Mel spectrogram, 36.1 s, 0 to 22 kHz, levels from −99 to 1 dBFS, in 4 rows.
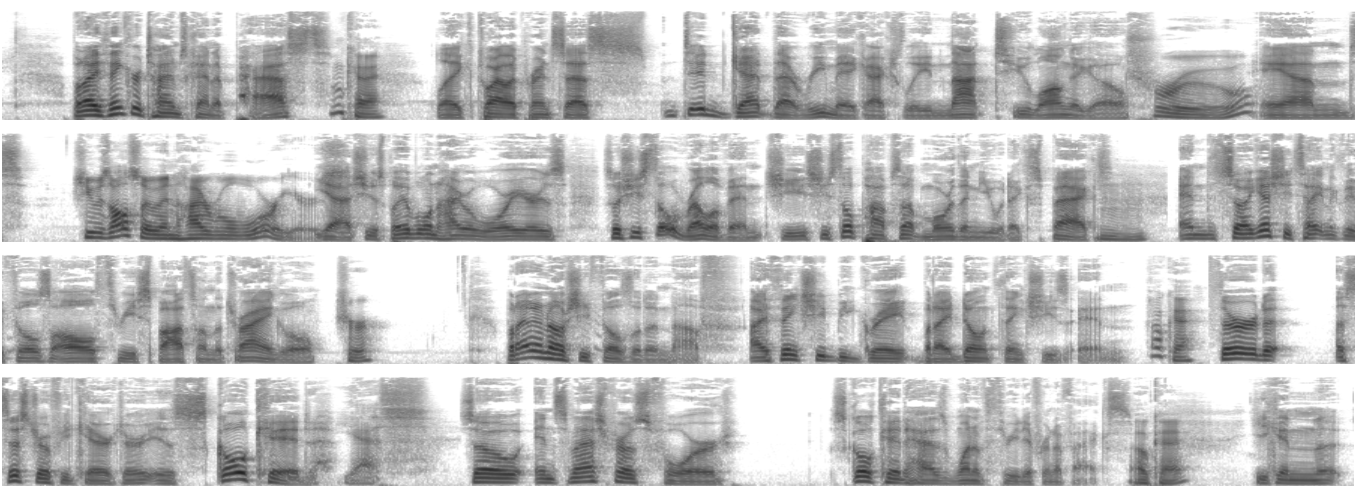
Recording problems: none

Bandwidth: 15.5 kHz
